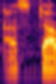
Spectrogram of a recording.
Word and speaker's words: Asuka: Alors oui, je dis Asuka parce que normalement, les Japonais, je pense normalement, ils prononcent comme ça si elle est japonaise.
